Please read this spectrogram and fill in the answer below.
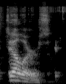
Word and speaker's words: Steelers: It's Stillers.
